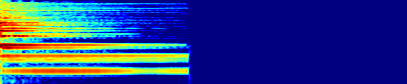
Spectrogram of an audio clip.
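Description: Notification-bell 'ding' sound effect: a single bright metallic chime that rings with several overtones, fades and cuts off abruptly about a second in.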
